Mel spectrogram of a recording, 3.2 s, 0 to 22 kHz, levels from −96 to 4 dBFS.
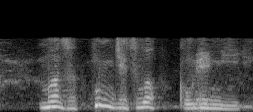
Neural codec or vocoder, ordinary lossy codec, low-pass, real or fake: codec, 24 kHz, 0.9 kbps, WavTokenizer, medium speech release version 1; none; 5.4 kHz; fake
